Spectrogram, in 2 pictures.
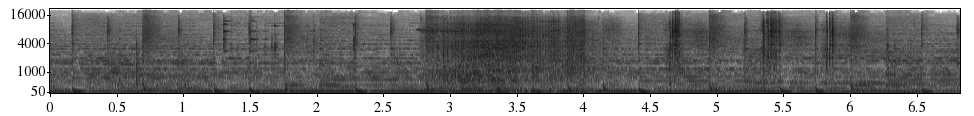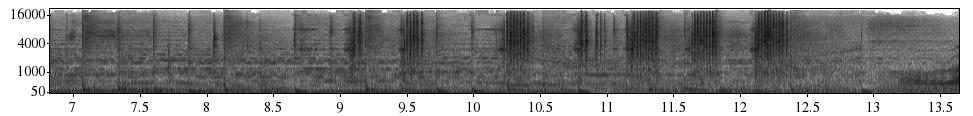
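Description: Rapid clicking of a ratchet mechanism tightening a strap on a Can-Am X3, loud and close, in repeated bursts of ratcheting strokes with short pauses between them.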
